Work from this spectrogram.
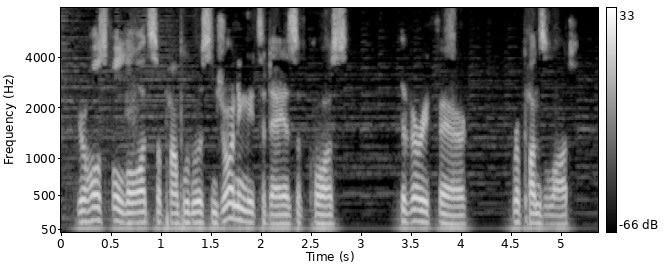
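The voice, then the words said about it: Put-on accent. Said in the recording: “It's very hard to do this accent, too. I need to try to do it more.”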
